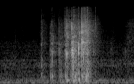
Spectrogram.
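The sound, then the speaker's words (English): A Rider-Waite tarot deck being shuffled: one short, crisp riffle of cards that swells and fades within about half a second, with quiet before and after. “I'm just going to use the standard Rider-Waite tarot deck.”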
